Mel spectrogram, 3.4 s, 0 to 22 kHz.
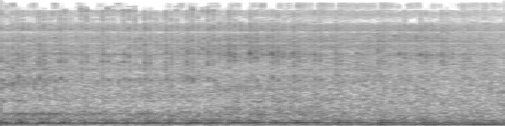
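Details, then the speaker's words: Vauxhall Astra H van, Z19DTH 1.9 diesel with new injectors, after top-end rocker repair, engine sitting on bricks without an engine mount: lumpy wavering idle about three or four pulses a second; owner unsure of cause, wonders about missing mount. "Why does it sound like that? I mean, it does have new injectors on it, but it's [ __ ] running. It sounds like it's got like a a cam on it, like an upgraded cam or something."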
